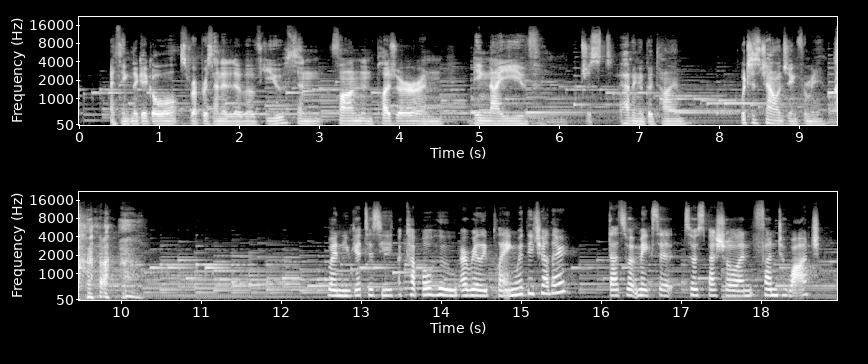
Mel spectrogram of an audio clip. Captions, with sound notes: - I think The Giggle is representative of youth and fun and pleasure and being naïve and just having a good time. Which is challenging for me. [laughs] - When you get to see a couple who are really playing with each other, that's what makes it so special and fun to watch.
